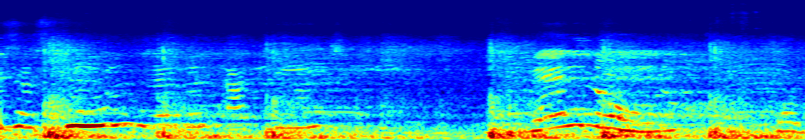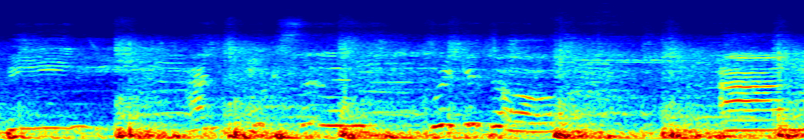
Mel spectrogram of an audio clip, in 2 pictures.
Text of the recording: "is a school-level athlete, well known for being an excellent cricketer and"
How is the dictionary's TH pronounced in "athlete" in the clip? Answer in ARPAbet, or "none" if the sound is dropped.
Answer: T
